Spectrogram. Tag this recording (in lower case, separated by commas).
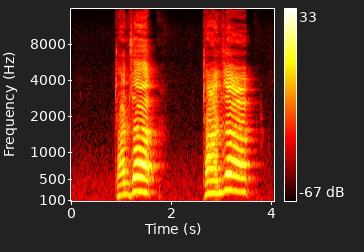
male speech, human voice, speech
